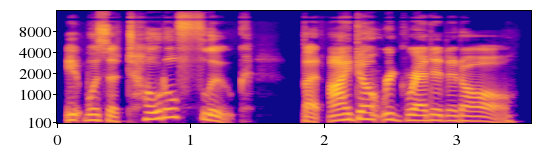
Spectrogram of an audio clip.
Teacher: Don't regret it at all compresses heavily in fast speech. The T sounds almost disappear, blending into something closer to don't regret it at all. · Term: soft, quick T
